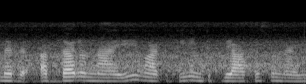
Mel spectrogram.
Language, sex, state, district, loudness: Telugu, female, Andhra Pradesh, Visakhapatnam, -21 LUFS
